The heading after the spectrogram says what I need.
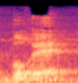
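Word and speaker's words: בורא: Aleph is a silent letter here in this word Bore, but still it's written, so it means something that it's silent, but it, and also it means something that it's there. You're not pronouncing it, you cannot hear it, but it's there in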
